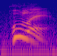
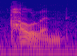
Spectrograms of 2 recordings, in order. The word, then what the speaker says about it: Poulan: And for over 30 years, they've been mispronouncing our name. Poulan. Poo. So we'd like to remind you that our name is Poland.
